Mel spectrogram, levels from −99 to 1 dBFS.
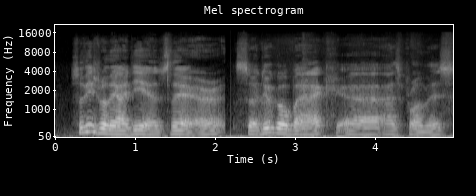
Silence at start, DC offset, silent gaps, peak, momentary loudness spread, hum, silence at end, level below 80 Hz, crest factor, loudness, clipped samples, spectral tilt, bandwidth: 0 s; under 0.1%; none; -16 dBFS; 10 LU; none; 0 s; -58 dBFS; 16 dB; -32 LUFS; under 0.1%; -6 dB/octave; 14.5 kHz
